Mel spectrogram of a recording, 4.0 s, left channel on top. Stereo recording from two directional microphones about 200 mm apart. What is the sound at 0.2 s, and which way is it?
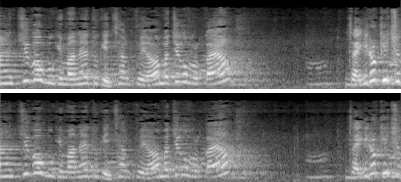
A woman's voice, 30° left (ahead or behind).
